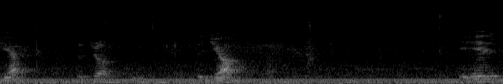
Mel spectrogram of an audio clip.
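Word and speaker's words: Geoff: I don't know if anybody realizes that, but this Jeff cock of his, which pronounced G-E-O-F, but he pronounces it Jeff, The jump.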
